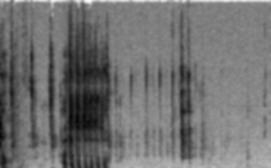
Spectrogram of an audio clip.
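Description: Computer keyboard keys click and clack under typing fingers.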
